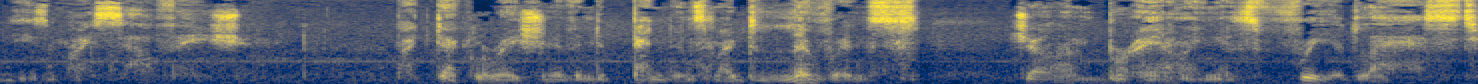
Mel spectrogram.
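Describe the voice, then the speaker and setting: A man whispers at a fairly slow pace. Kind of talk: dramatic film dialogue. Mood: gleeful, scheming excitement.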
